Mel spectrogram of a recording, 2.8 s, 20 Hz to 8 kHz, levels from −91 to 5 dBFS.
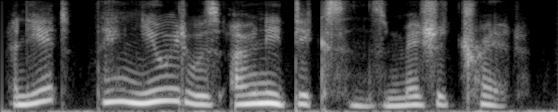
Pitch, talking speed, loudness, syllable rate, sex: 250 Hz, 215 wpm, -16 LUFS, 6.0 syllables/s, female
